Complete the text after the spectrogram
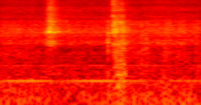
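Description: A blowtorch flame hisses.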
